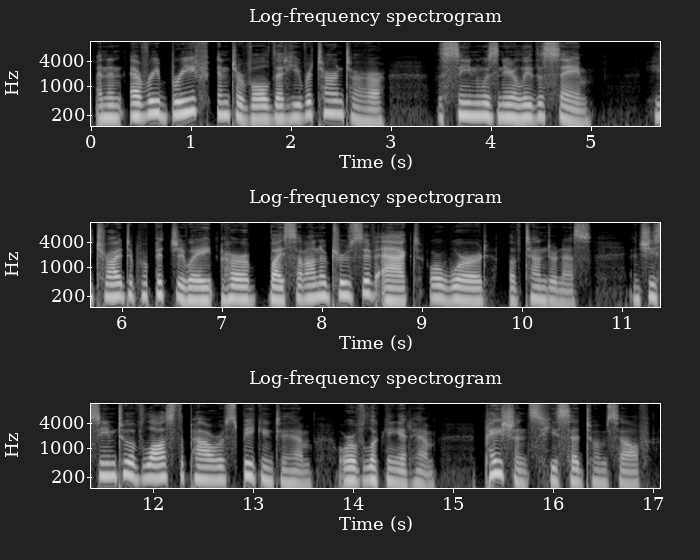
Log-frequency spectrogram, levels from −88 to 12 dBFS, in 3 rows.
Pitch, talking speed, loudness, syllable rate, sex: 175 Hz, 180 wpm, -18 LUFS, 5.2 syllables/s, female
